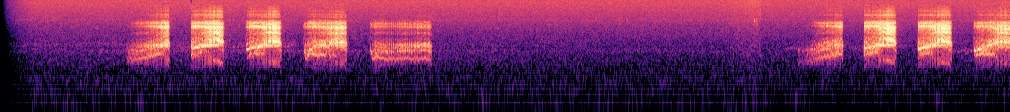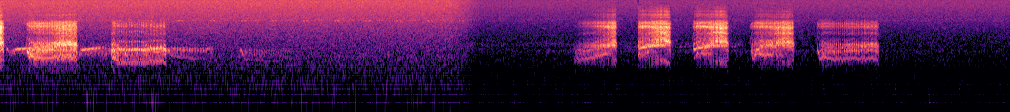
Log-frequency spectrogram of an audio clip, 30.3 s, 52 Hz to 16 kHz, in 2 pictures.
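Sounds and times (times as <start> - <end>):
Coqui francolin calling: 1.9 - 6.6, 11.8 - 19.6, 23.8 - 28.4.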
